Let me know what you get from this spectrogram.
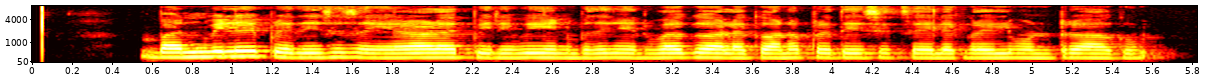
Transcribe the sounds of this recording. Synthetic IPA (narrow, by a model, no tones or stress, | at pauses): bɐnʋɪlɐpɪɾɐðeːs̬ɐsɛjɐlaːɭɐpɪɾɯʋɯɛnbɐðɯnɪrʋaːɣɐːɭɐɣaːnɐpɾɐðeːsɐsɛjɐlɐɪŋɡɐɭɪlɔndrɯaːɣɯm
